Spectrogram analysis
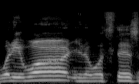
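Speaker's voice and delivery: mock curt, pushy, abrupt, brash New York attitude. Retelling an airline desk agent's greeting: imitating abrupt brash new york attitude. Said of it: "a whole wave of New York attitude".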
